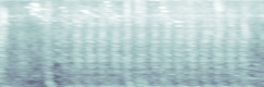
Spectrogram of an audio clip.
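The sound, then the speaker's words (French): A repeating crossbow fires many small bolts in rapid succession, a loud, dense burst of sharp clattering shots running without pause. “C'est un nouveau modèle d'arbalète. Je l'ai conçu la nuit dernière. Et ça fait quoi ? Ça tire plein de petits carreaux à la chaîne, et ça transperce les cuirasses.”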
